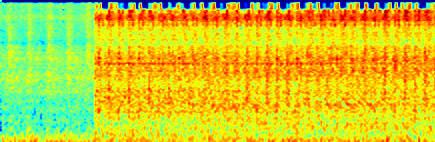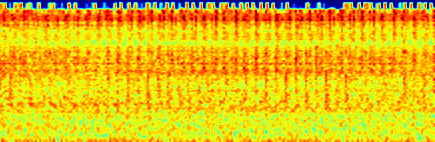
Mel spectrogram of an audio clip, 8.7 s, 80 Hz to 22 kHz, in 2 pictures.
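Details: 2011 Ford Super Duty 6.7L Powerstroke diesel at 141,000 miles, with no EGR cooler or DPF, started and idling with an uneven, puffing beat at the exhaust; misfire from a low-compression cylinder.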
